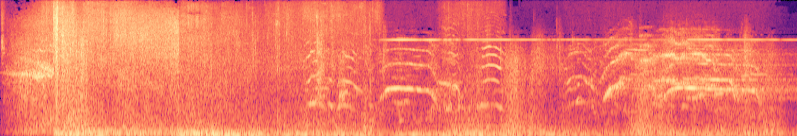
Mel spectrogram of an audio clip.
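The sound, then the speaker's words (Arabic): An artillery shell explodes, shaking a house: a heavy explosion bursts out with a deep, loud boom, then a long low rumble continues while voices rise and waver over the noise. “مجرد ما باخد أول خطوة تجي قذيفة من الزاوية”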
